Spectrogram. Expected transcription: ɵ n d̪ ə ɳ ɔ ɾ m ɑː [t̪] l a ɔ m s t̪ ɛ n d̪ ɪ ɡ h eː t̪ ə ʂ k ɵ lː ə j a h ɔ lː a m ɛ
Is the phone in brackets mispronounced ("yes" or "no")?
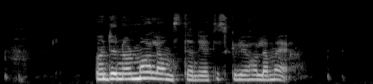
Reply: yes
